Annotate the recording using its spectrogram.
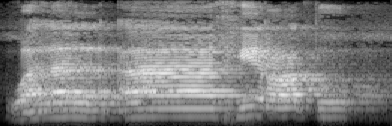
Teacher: ra-nya mufakhamah dan madnya 2 harokat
